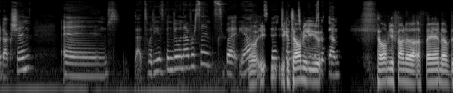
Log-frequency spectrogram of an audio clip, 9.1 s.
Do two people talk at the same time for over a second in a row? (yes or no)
yes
